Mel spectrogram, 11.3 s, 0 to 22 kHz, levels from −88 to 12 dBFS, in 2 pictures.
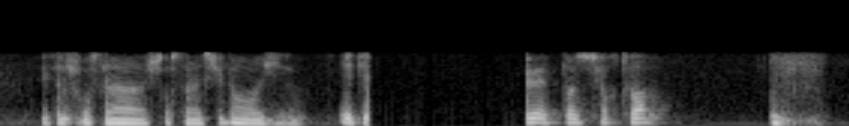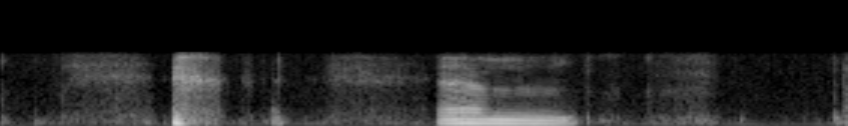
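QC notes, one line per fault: throughout: AMR narrowband mobile codec. The speech is squeezed through an 8 kHz mobile vocal-tract model at a very low rate, consistent with the 5.9 kbps mode, so nothing above 4 kHz survives. The voice sounds heavily buzzy and synthetic, with a thin, boxy tone.
0.42–0.50, 1.98–2.08, 4.32–4.42, 7.06–7.13 s: lost AMR speech frames. The decoder misses speech frames and fills the gaps by repeating its last pitch and tract settings at falling gain. At 0.42 s there is a brief dip or warble of about 20 ms, which fits a single lost frame. The other three are runs of about 60 ms, which suggests three frames each. In those runs the sound smears and sags, right after "je trouve ça super" at 1.98 s and after "elles posent sur" at 4.32 s. The voice comes back rough for a moment.
2.45–3.50 s: audio dropout to a faint residue. This is likely a break in the signal feed while the downstream path stayed live. 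The sound cuts abruptly to hiss about 50 dB below the speech for roughly 1.06 s. It then snaps back in mid-flow just before "elles posent sur".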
